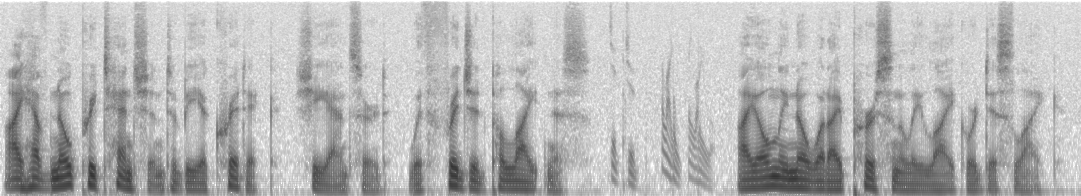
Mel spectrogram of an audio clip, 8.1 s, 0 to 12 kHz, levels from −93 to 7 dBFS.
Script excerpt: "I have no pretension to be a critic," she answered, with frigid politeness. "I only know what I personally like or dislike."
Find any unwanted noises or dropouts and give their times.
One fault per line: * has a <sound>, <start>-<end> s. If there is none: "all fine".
* has a chirp, 4.6-5.4 s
